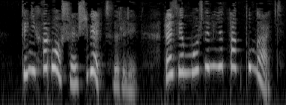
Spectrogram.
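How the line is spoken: Exclaimed. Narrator (Russian): воскликнула Стефали

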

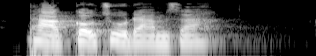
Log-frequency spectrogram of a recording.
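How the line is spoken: Shout. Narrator (Vietnamese): Tôi hét lên

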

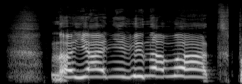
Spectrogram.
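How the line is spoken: Yelling while running. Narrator (Russian): продолжал вопить на бегу

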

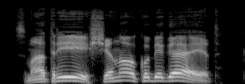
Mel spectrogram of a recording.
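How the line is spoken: Laughing shouts, companions. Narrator (Russian): кричали его товарищи, смеясь

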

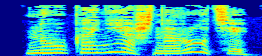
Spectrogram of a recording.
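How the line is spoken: Delighted warm exclamation. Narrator (Russian): воскликнула она таким голосом, словно увидела близкую подругу, с которой не встречалась бог знает сколько лет

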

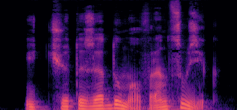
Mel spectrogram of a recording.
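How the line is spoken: Barely audible grumble. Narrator (Russian): Пробурчал еле слышно

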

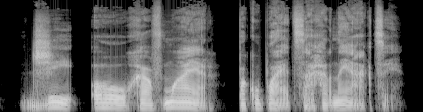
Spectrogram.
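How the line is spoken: Secretive quiet whisper. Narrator (Russian): тихо, чтобы никто другой не услышал, прошептал

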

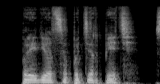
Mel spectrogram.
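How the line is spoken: Sympathetic sigh. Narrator (Russian): сочувственно вздохнул отвлекшийся от раздумий Вячко

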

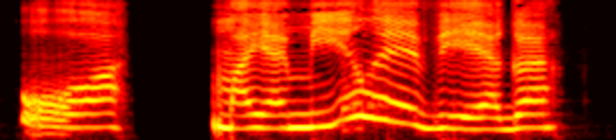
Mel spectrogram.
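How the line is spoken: Nasty squeaky cooing. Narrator (Russian): проворковала мисс Хекс гадким писклявым голосом

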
